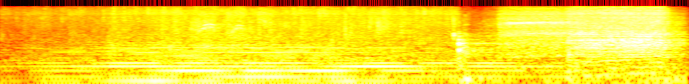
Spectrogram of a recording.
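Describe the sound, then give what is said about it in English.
Heavy rain pounds on a terrace outside French windows as a steady, dense hiss throughout, with a low tonal drone beneath and a sharp knock partway through. “Rain is pounding on the terrace outside the French windows.”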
